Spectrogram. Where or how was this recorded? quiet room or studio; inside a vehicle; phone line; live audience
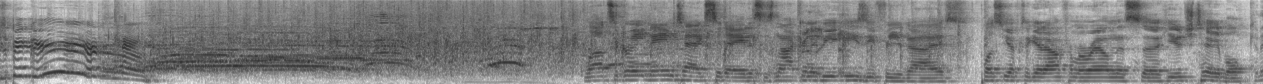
live audience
